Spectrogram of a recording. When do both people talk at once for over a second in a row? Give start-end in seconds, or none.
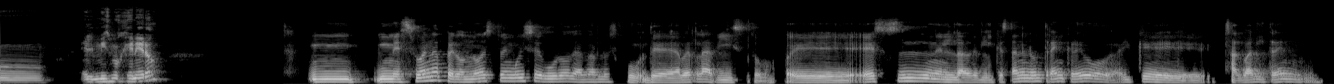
none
